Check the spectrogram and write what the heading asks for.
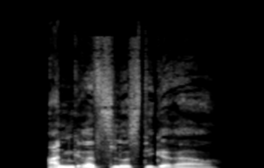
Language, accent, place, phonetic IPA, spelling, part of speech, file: German, Germany, Berlin, [ˈanɡʁɪfsˌlʊstɪɡəʁɐ], angriffslustigerer, adjective, De-angriffslustigerer.ogg
- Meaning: inflection of angriffslustig: 1. strong/mixed nominative masculine singular comparative degree 2. strong genitive/dative feminine singular comparative degree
